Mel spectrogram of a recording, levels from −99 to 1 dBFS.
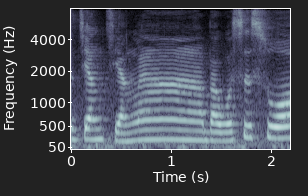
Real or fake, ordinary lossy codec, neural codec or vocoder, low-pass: real; none; none; none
